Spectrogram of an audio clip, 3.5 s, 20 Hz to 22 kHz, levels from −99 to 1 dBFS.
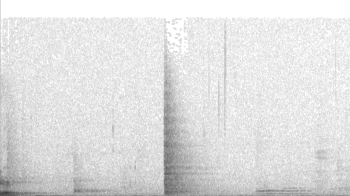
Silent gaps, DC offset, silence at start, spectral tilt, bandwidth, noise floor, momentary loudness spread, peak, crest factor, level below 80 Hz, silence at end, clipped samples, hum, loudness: none; under 0.1%; 0 s; -4.5 dB/octave; over 20 kHz; -58 dBFS; 22 LU; -18 dBFS; 24 dB; -62 dBFS; 0 s; under 0.1%; none; -40 LUFS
